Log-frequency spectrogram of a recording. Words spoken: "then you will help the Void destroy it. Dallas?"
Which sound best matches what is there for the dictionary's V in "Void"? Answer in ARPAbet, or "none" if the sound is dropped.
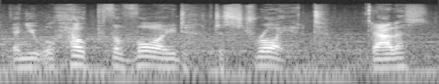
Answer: V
